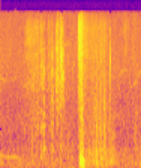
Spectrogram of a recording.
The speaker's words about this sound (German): Ich höre da auch Vögel. Also es ist auf jeden Fall draußen. Genau, es ist auf jeden Fall draußen.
